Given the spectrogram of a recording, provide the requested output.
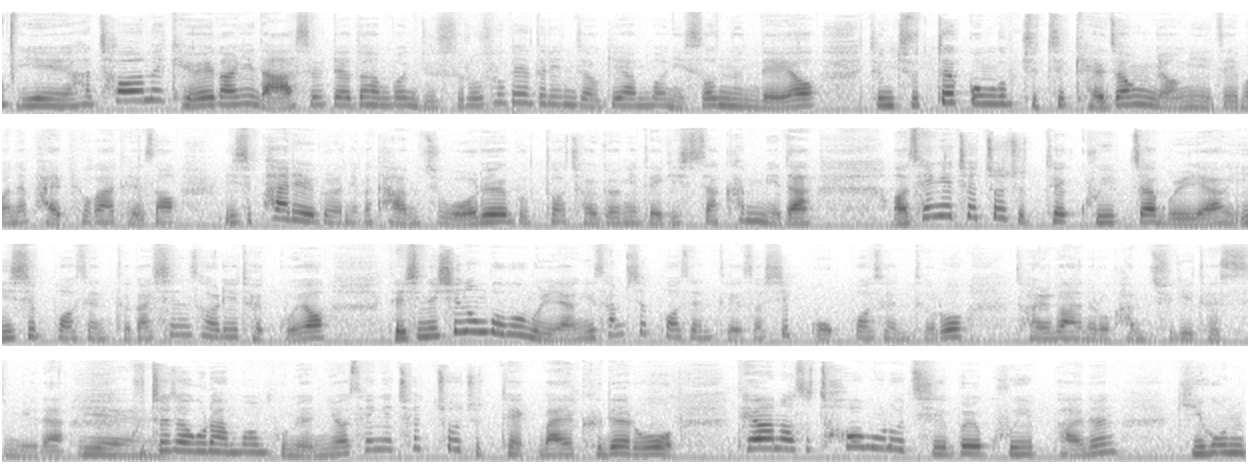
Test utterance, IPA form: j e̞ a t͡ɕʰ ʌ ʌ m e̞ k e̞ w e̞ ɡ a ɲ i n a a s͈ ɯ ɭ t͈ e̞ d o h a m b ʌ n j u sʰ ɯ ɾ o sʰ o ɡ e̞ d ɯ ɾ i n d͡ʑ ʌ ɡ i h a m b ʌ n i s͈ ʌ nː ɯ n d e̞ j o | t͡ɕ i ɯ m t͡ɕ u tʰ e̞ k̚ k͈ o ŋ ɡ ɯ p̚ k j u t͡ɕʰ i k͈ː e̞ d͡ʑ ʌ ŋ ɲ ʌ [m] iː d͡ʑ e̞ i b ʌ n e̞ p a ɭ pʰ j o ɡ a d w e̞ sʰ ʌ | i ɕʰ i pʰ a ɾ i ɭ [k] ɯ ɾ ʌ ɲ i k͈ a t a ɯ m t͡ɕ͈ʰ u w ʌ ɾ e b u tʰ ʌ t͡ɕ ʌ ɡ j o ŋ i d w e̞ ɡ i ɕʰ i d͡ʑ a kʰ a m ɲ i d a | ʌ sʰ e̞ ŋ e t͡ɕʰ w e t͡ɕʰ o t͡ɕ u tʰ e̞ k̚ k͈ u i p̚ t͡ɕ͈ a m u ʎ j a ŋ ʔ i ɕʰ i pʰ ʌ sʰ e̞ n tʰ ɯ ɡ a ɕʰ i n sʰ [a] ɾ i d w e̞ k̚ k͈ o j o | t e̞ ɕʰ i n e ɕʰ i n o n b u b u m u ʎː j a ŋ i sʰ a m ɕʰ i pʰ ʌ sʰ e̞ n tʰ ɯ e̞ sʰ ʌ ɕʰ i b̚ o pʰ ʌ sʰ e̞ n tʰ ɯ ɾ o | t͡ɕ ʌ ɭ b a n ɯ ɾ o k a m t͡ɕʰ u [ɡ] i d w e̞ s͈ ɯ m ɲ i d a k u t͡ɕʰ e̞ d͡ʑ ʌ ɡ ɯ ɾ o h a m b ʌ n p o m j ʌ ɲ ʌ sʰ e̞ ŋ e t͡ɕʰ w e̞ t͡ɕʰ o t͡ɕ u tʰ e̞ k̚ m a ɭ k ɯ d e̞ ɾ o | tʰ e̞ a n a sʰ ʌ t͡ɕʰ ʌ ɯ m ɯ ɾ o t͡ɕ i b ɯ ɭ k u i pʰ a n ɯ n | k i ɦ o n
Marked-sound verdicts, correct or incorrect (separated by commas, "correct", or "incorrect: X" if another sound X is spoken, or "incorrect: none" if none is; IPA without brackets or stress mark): incorrect: ŋ, correct, incorrect: ʌ, correct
